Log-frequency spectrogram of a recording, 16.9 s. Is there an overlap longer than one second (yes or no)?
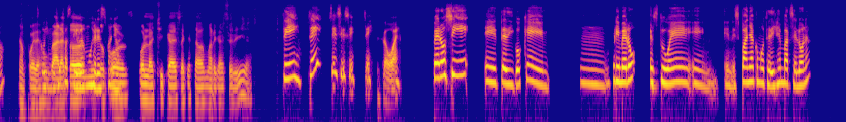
yes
